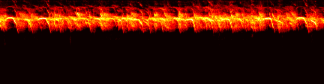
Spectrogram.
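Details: Chicken chicks peeping steadily in a dense chorus, overlapping high thin downward-sliding whistles, about two per second, with no other sounds.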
